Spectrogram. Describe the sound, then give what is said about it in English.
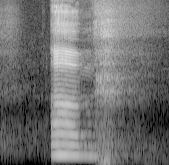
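Heavy breathing as a speaker catches his breath during a talk: near-quiet, then one loud, voiced exhale that trails into a softer breathy rush. “I got to catch my breath here.”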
